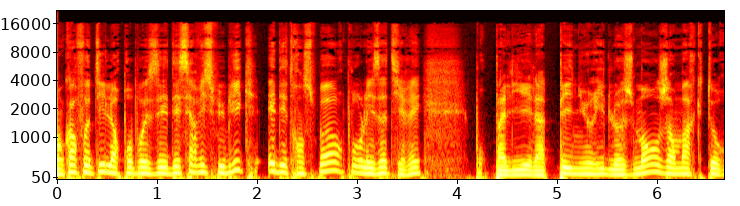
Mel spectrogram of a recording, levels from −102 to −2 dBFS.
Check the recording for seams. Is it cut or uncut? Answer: uncut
